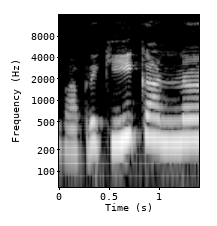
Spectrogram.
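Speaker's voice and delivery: normal talking voice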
